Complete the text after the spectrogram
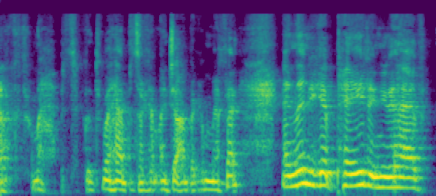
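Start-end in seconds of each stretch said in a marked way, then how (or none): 0.0-2.4 low, hushed, hurried rattle; autopilot muttering. Acted. Worker going through habits without thinking, mock autopilot mutter. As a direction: rattle it off under the breath, low and quickening.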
